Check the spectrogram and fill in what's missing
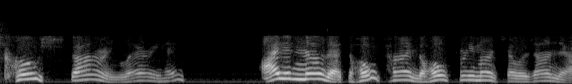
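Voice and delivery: normal talking voice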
